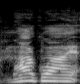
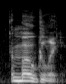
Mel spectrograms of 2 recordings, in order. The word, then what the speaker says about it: Mowgli: Well, there's one main character I haven't spoken about at all, and it's fucking Mowgli. Or Mogwai, I don't know. Mogwai's from Gremlins. Mowgli. Mowgli's his name.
